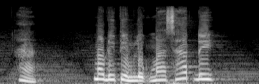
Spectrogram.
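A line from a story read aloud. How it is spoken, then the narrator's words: Loud shout from outside. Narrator (Vietnamese): Hoài Nguyệt đứng ở ngoài cửa hét lớn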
